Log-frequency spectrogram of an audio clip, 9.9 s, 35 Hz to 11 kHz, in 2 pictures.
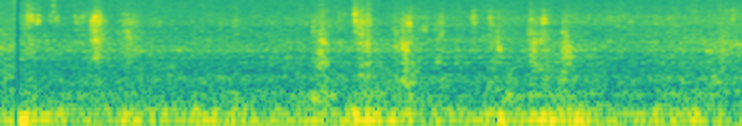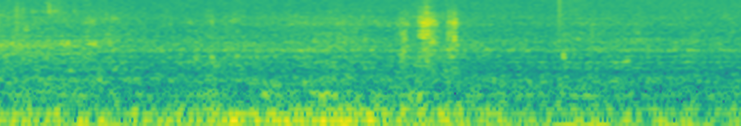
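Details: Maruti Alto K10 AMT petrol engine idling steadily with a low hum, no stumbles, a few handling clicks, after cleaning during misfire, low mileage and pickup diagnosis; fault code now pending.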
